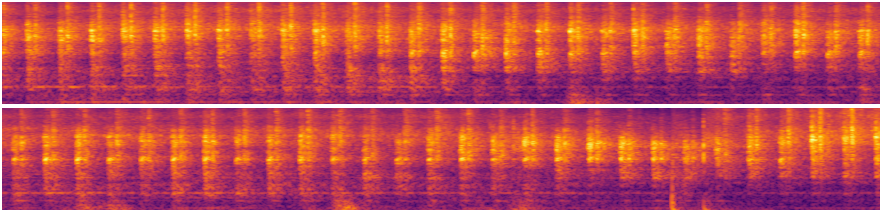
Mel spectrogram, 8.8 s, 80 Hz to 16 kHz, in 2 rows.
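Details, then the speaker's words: 2020 Ford F53 with 7.3 V8 petrol engine, code P0301, during a power balance test at idle: sharp, steady tapping about three times a second and loud engine noise, the valve tapping of a misfiring cylinder. "motor está haciendo alarm noise, make a noise. Mucho ruido está haciendo el motor."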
